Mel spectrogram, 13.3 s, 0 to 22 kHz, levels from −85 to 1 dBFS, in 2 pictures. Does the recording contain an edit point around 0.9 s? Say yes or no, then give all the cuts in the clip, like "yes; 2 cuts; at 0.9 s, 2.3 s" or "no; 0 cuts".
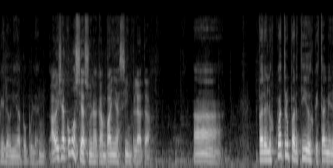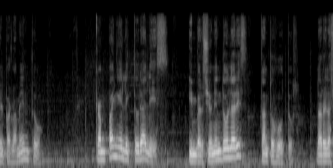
no; 0 cuts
